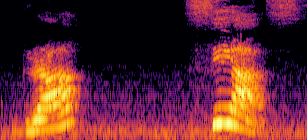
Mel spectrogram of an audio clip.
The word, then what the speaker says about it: gracias: good morning continuing with I I is pronounced as e so the word gracias Gra see us proceeding with o o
